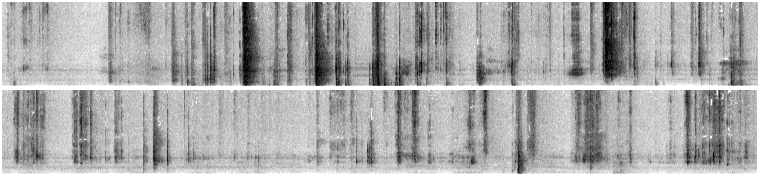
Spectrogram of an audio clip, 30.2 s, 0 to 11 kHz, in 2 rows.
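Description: Plastic clicks, snaps and scraping as a Toyota RAV4 door's window-switch panel is pried out of its clips with a plastic trim tool and the switch units are handled. A dense run of sharp snaps comes a few seconds in, followed by scattered clicks and rattles.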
